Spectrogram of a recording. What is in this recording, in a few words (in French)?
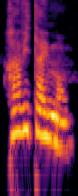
French - Plenish; Lander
